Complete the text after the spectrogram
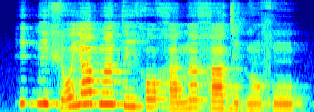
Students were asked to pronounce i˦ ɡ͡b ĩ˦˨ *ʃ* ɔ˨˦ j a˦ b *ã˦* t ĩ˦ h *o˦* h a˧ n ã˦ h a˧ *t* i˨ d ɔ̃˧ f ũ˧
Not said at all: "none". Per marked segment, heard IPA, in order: ʃ, ã˦, ɔ˦, d

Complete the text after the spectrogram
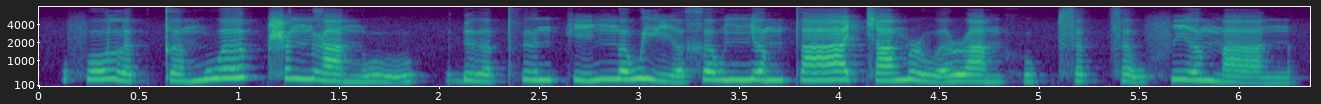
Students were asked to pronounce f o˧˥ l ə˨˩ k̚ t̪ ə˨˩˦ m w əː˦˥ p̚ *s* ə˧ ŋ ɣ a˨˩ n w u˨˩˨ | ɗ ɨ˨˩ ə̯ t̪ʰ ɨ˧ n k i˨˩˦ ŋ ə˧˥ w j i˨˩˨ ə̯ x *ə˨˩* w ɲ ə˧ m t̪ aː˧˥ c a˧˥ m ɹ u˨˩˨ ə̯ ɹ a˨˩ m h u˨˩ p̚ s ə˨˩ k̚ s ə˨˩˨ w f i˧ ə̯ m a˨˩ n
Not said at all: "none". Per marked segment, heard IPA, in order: ʂ, ə˧

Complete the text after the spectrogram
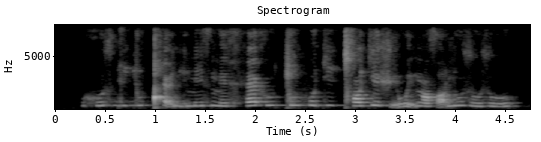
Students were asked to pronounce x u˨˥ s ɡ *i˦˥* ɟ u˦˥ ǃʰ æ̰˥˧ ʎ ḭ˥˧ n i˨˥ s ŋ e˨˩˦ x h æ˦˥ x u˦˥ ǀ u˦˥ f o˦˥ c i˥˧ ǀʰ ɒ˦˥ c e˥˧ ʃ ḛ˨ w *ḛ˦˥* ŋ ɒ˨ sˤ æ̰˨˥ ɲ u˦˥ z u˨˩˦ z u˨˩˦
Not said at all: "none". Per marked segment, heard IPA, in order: i˨˥, ḛ˦˥

